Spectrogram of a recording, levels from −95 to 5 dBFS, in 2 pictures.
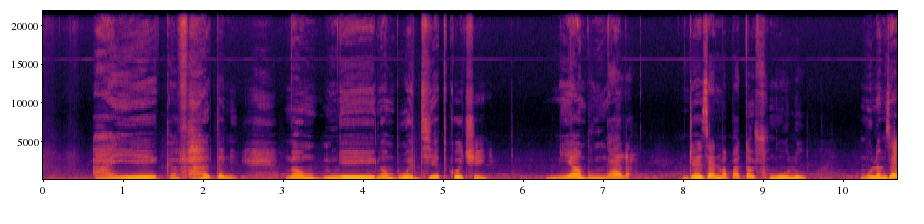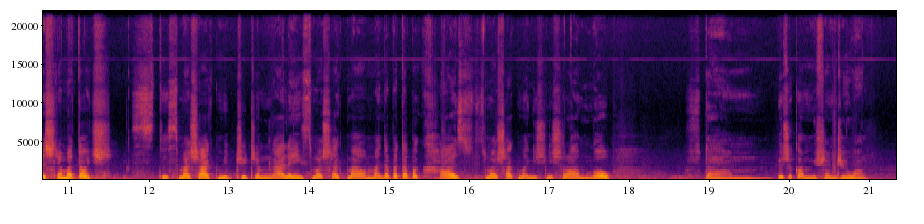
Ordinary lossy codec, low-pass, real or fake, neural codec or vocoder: none; none; real; none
